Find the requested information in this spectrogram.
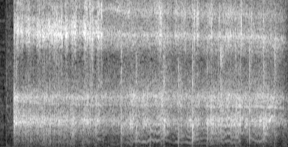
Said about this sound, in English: Here, Carl. Here's your applause.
